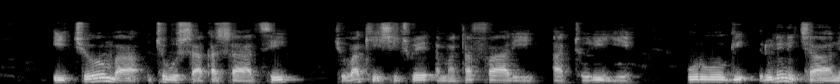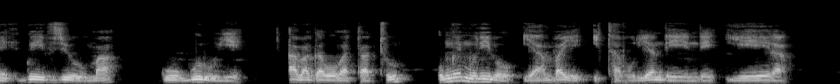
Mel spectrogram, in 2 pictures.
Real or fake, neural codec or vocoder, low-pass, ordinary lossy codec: real; none; 7.2 kHz; AAC, 32 kbps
